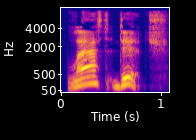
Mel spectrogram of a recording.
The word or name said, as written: last-ditch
